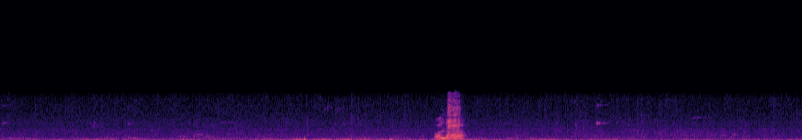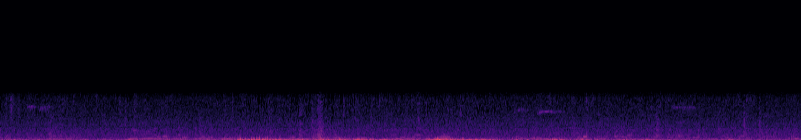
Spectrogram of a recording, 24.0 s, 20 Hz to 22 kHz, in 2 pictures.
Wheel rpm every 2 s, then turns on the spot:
0, 0, 0, 0, 0, 0, 0, 0, 0, 0, 0, 0.
none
